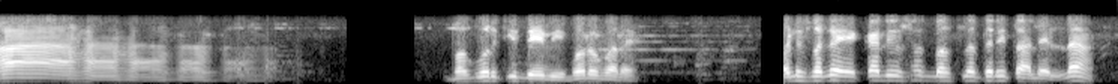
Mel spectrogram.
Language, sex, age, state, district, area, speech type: Marathi, male, 60+, Maharashtra, Nashik, urban, conversation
